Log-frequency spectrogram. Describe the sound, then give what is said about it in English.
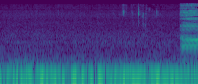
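Low, steady rumble of a car driving, heard from inside, a deep droning hum that pulses slightly, with a voice starting to speak right at the end. “For some reason, today when I'm driving around, I feel like I'm driving out of town, but I'm not.”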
